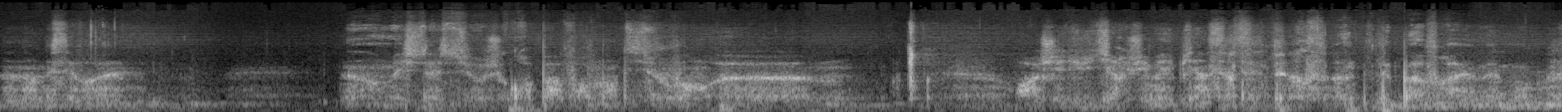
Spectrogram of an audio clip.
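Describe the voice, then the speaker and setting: A man whispers at a moderate pace. Noticeable background noise runs underneath. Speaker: former politician, former party spokesperson. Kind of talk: whispered interview answer. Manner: whispered, hushed.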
